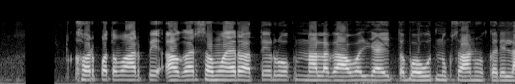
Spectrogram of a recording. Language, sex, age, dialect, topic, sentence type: Bhojpuri, male, <18, Western, agriculture, statement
